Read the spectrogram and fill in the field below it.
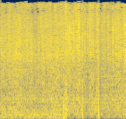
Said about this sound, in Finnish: No niin, nyt tulee rakeita. Ihaa! Toivottavasti auto kestää.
